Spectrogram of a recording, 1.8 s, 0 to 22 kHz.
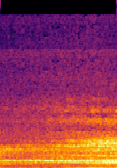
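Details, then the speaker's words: Nissan Sentra at 131,300 km, previously misfiring with check-engine light on, after repair: cold engine idling slightly fast but normal, expected to drop as it warms; steady even hum, no misses or knocks. "ele tá frio um pouco tá um pouquinho alta a rotação mas é normal daqui a pouco a baixa"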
